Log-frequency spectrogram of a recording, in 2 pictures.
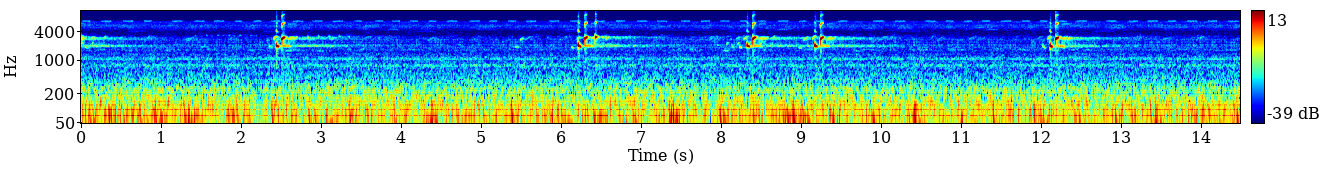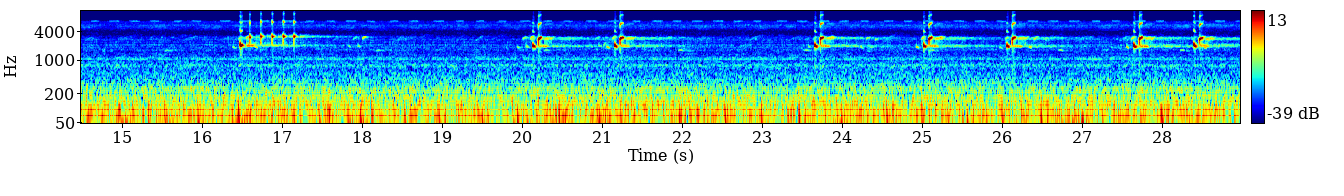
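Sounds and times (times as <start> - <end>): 
frog chorus: 0.0 - 28.9.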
